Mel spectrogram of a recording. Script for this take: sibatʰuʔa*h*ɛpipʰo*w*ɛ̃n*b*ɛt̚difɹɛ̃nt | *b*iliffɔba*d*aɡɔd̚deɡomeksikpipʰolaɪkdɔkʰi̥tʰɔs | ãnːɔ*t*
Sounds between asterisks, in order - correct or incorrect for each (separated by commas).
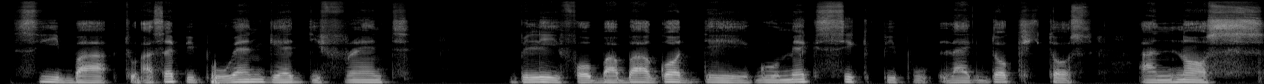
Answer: incorrect, correct, incorrect, correct, incorrect, incorrect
